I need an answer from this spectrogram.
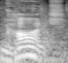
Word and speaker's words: conch: The conch.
